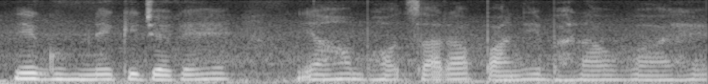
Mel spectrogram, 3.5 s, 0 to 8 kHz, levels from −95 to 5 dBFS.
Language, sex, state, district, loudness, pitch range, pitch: Hindi, female, Bihar, Patna, -16 LUFS, 165-185 Hz, 175 Hz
